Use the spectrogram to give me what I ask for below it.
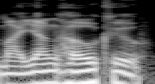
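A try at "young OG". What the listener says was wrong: It's pronounced Young Way. it's not how it's. That's not how it's pronounced. But as sports media analysts right now, we cannot call this man Young Ho.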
